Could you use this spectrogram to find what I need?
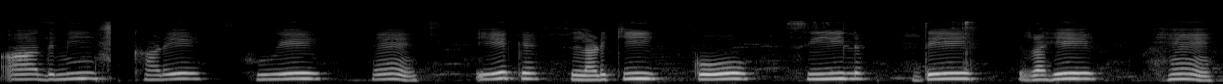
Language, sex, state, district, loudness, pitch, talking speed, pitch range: Hindi, female, Uttar Pradesh, Hamirpur, -26 LUFS, 250 Hz, 55 wpm, 230-260 Hz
